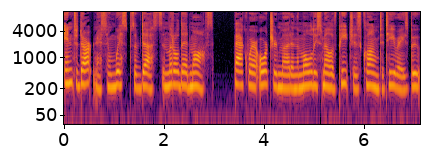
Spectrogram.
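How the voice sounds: The intonation holds fairly even. It is a natural reading voice.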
